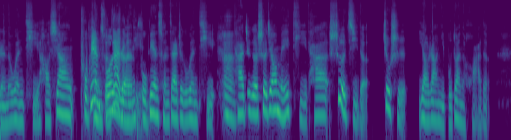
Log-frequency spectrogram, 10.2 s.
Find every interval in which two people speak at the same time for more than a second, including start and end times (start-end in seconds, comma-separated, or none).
1.6-2.9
